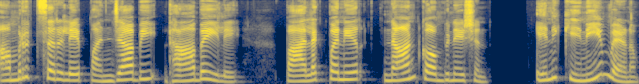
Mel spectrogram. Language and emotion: Malayalam, happy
